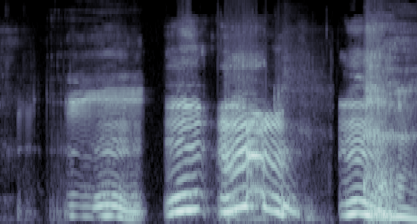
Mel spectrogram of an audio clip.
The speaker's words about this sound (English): Oh. Are you clearing your throat? Yeah. Just really clear it out over there.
